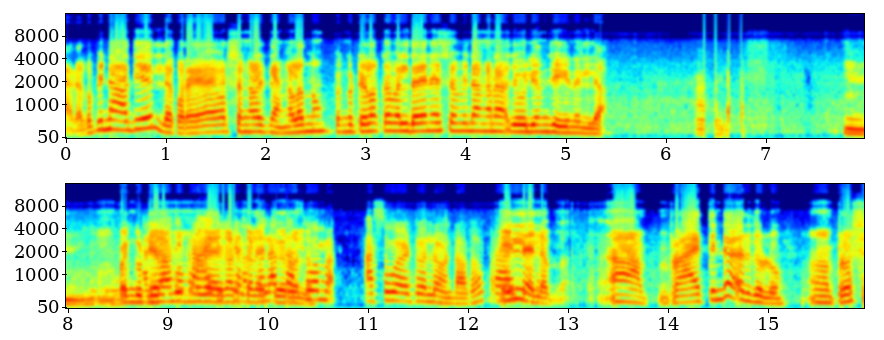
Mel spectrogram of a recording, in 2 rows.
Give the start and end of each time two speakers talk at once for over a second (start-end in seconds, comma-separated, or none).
8.5-10.4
